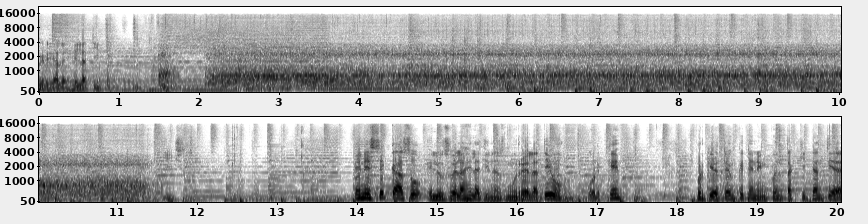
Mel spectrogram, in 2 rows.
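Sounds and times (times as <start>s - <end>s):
immersion blender running: 1.4s - 11.6s.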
